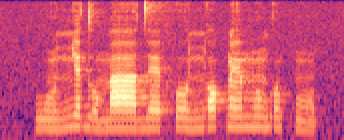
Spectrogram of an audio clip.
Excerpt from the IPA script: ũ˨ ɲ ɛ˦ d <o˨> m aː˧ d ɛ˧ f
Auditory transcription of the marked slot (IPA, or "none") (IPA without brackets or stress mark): o˨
